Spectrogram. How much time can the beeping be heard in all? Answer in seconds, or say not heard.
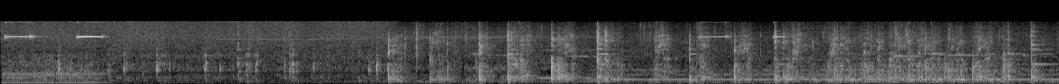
2 s.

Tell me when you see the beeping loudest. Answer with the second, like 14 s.
1 s.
